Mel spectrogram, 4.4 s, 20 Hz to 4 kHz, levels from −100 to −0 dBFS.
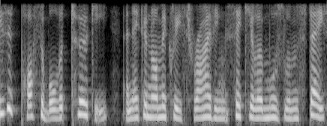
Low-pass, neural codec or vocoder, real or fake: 3.6 kHz; vocoder, 22.05 kHz, 80 mel bands, WaveNeXt; fake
